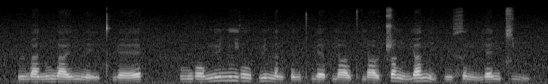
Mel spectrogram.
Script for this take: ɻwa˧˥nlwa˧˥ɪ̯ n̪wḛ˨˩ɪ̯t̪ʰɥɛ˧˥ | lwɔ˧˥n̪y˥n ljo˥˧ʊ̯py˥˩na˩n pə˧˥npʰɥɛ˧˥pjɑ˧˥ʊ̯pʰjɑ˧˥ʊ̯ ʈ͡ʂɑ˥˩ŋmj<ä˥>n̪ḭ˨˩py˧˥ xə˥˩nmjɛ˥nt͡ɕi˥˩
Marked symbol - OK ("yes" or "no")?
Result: yes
